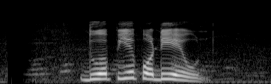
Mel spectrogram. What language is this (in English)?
Sinhala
